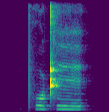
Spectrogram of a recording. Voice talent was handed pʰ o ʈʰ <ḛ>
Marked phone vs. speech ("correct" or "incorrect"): incorrect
